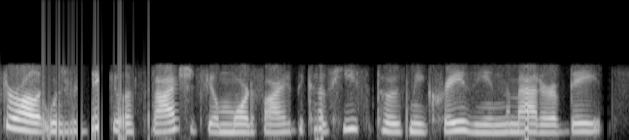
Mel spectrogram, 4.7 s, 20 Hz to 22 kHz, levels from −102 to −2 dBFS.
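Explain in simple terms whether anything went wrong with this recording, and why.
Yes, several things went wrong in this speech clip.

The whole clip passed through the Bluetooth CVSD headset codec, the basic codec used for headset calls. It keeps only a narrow band, roughly 150 Hz to 3.4 kHz, so the voice sounds thin, like an old phone. The codec builds the sound from tiny up-or-down steps. Sharp, loud high sounds outrun those steps. So the damage is plain here: scratchy s sounds and a fine, grainy hiss under the speech.

From 0.32 to 1.13 s there is processor overload crackle. The device was too busy to prepare each small slice of audio in time. The slices were about 10 ms long, and roughly forty were missed. Each missed slice became a tiny silent gap with hard edges. Packed together, those gaps sound like a gritty crackle over the voice, and it stops once the overload ends.

At 1.31 to 1.36 s, 2.36 to 2.42 s and 3.94 to 3.96 s, there is a Bluetooth headset packet repeated fault. 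Some voice packets never arrived, so the headset played the last good packet again. A repeat every 3.75 ms makes a short, steady buzz near 267 Hz. The first two gaps each lost about 37.5 ms of sound, which fits about ten lost packets. In the second, the losses are spread out and the longest unbroken run is about 15 ms. The last is shorter, about 19 ms.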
